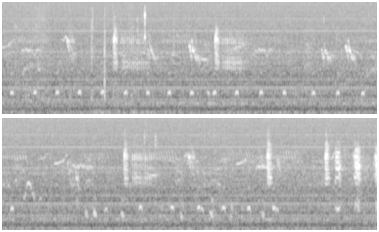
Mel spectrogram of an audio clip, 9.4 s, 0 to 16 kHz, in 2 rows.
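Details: Wild red-billed hornbills at the Gowrie dam waterhole on Djuma Game Reserve, South Africa, early morning on 15 April 2022. A long run of quick, even clucks repeats several times a second. Sharp chirps from other birds and steady background hum run underneath.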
